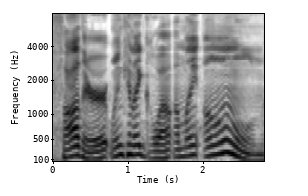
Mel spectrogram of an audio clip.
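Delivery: sassy, zesty voice with "own" drawn out. Retelling a movie trailer line in Pinocchio's saucy voice: imitating Pinocchio's saucy voice. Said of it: "in the sauciest voice of all time".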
